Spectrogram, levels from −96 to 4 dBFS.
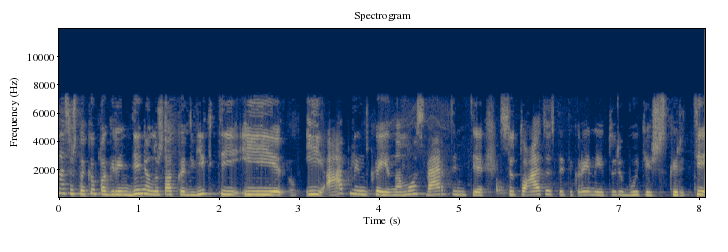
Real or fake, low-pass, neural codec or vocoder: real; 7.2 kHz; none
